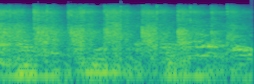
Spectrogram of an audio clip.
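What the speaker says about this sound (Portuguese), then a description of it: "Recebe essa beleza, igreja, com as palmas bem alegres para Jesus, igreja." A church congregation claps joyfully in a steady rhythmic pattern, with regular bursts of hand claps roughly every third of a second, fairly close and loud, with voices mixed in.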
